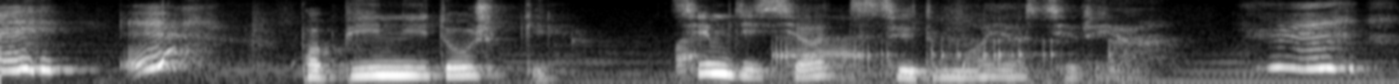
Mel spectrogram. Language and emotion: Russian, positive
